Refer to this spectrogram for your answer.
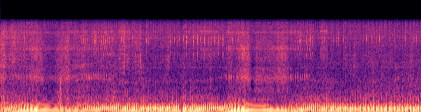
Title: Car won't start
